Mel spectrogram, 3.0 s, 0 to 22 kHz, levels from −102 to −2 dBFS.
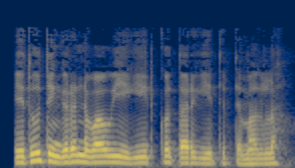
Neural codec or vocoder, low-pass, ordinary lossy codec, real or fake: autoencoder, 48 kHz, 128 numbers a frame, DAC-VAE, trained on Japanese speech; 19.8 kHz; MP3, 48 kbps; fake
